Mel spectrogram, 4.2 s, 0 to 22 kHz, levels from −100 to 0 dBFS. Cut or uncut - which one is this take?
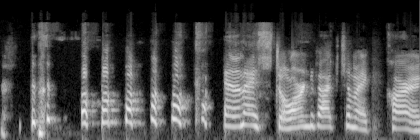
cut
